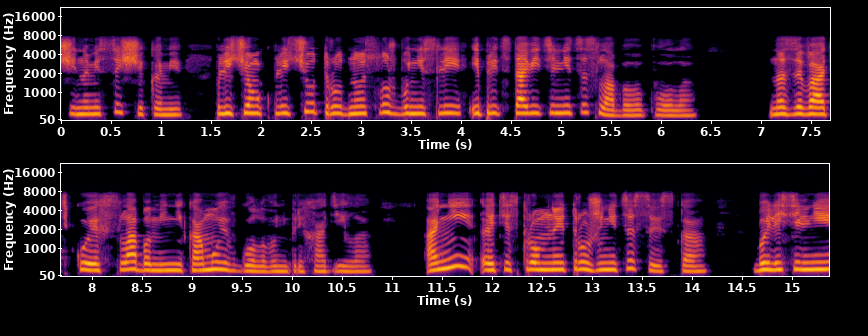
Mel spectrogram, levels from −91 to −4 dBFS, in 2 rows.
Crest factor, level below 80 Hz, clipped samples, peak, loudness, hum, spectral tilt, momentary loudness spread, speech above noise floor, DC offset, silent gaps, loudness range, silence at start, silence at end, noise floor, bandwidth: 18 dB; -68 dBFS; under 0.1%; -6 dBFS; -25 LUFS; none; -4 dB/octave; 10 LU; 40 dB; under 0.1%; 6.80-7.06 s, 14.54-14.59 s; 3 LU; 0 s; 0 s; -64 dBFS; 7.8 kHz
